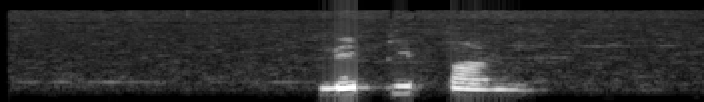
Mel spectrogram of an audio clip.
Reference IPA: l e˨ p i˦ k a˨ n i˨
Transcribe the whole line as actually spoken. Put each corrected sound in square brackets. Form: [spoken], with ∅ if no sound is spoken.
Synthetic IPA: l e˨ p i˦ [p] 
